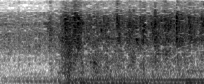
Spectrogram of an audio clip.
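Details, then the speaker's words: Tornado washing machine after repair: the motor starts and settles into a steady, even low hum with no rubbing or scraping; previously the agitator blade rubbed on a ridge in its recess, which was removed. "ودي كانت الغسالة بعد لما خلصنا شغل"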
